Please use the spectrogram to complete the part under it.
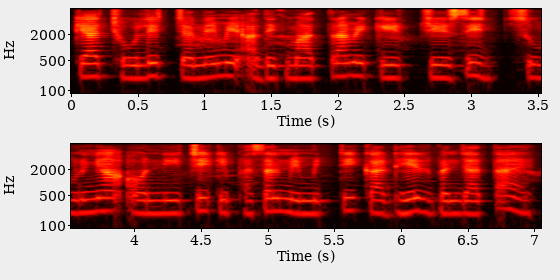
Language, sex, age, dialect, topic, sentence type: Hindi, female, 18-24, Awadhi Bundeli, agriculture, question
